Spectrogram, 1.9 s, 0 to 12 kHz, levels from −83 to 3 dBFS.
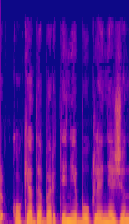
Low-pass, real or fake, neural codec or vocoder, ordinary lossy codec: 10.8 kHz; real; none; MP3, 64 kbps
